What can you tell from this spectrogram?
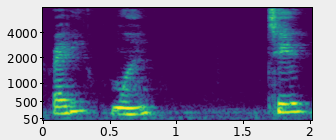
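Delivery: ordinary delivery, nothing marked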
